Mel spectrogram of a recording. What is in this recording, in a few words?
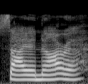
"BYEBYE", Smooth Babe, Speech; Worms Armageddon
